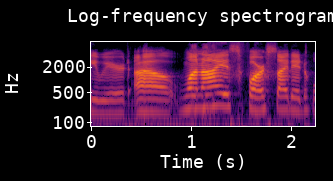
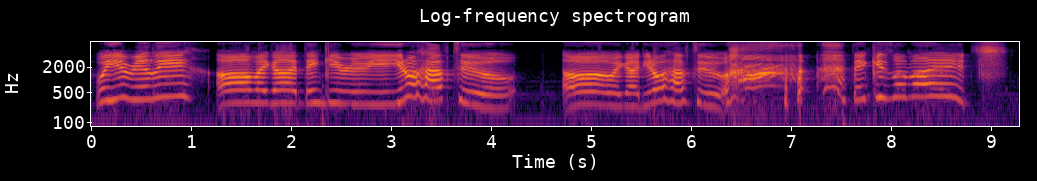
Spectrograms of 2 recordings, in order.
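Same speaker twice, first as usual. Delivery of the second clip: choked up, laughing through tears; teary and overwhelmed; 7 semitones higher than usual. Real, not acted. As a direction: overcome by a kind gift, nearly crying. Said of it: "on the verge of tears because of your kindness".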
